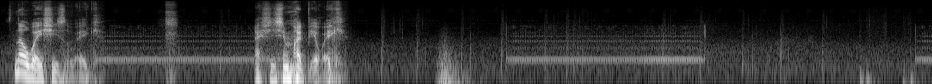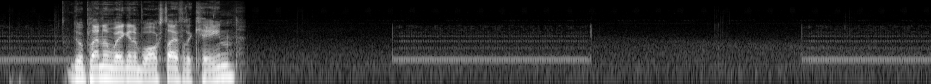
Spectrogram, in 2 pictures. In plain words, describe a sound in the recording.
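A phone call's ringing tone sounds in steady repeated bursts.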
